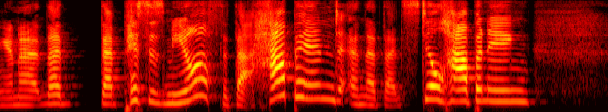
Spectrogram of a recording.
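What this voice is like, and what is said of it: Agitated, fired-up speaking voice. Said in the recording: “maybe you can hear it in my voice. You know, I'm getting a little bit fired up as well.”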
